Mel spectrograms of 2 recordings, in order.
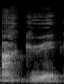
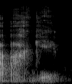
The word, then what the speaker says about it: arguer: On prononce bien arguer et pas arguer.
